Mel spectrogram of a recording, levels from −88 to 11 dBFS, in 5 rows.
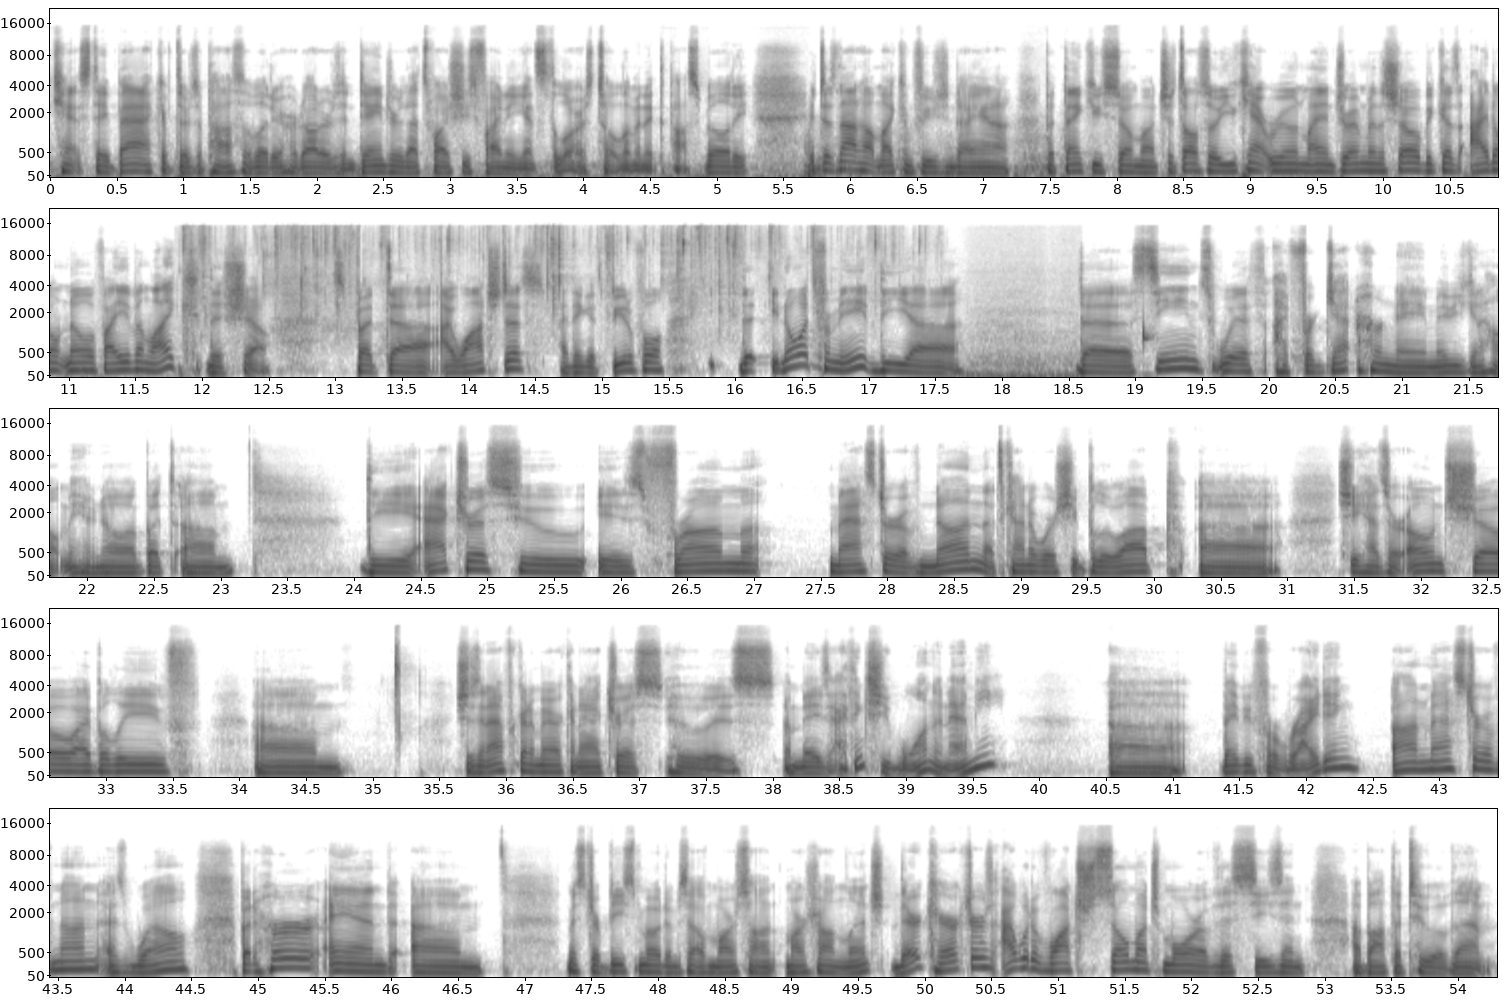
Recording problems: squashed, flat; somewhat, background pumping
rain or running water; noticeable; until 19 s; 10 dB below the speech

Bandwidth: 15 kHz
